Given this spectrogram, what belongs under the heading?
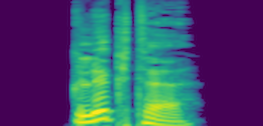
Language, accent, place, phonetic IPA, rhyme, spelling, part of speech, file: German, Germany, Berlin, [ˈɡlʏktə], -ʏktə, glückte, verb, De-glückte.ogg
- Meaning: inflection of glücken: 1. first/third-person singular preterite 2. first/third-person singular subjunctive II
